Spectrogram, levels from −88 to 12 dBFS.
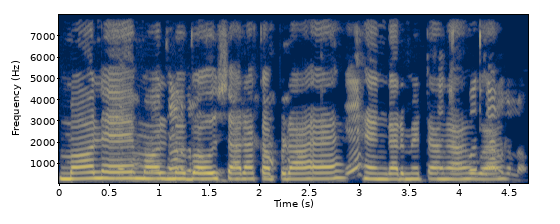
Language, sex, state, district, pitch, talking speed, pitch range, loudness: Hindi, female, Bihar, Jamui, 270 Hz, 155 wpm, 260-275 Hz, -12 LUFS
